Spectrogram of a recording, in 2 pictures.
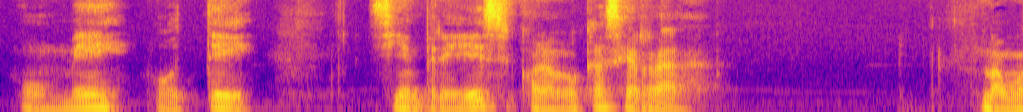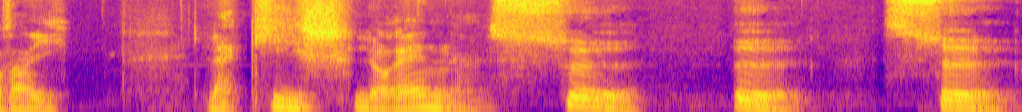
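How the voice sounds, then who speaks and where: A man teaching French pronunciation in Spanish, slowly spelling out words syllable by syllable. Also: mid-range voice, dark tone, slightly rough. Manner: slow, careful, breaks words into syllables. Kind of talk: pronunciation lesson.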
